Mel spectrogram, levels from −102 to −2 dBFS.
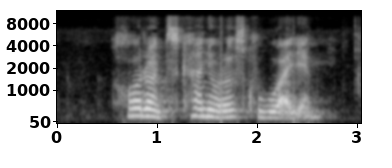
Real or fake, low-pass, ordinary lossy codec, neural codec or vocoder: fake; 9.9 kHz; MP3, 96 kbps; vocoder, 22.05 kHz, 80 mel bands, WaveNeXt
